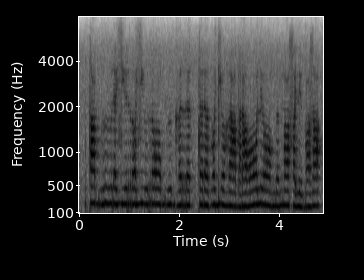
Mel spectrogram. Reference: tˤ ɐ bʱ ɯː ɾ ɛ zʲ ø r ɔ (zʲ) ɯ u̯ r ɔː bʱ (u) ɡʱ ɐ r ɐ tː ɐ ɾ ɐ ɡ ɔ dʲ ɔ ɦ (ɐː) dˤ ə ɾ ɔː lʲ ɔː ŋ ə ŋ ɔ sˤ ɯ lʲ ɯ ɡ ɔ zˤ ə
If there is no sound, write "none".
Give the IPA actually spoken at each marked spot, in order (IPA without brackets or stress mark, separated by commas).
zʲ, ɯ, ɐː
